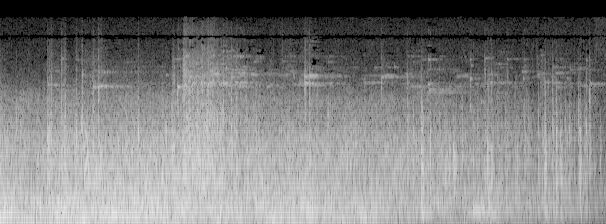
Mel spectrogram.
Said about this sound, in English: Oh, he's knocked down the railings. Hey, that bulldozer's coming across the road.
